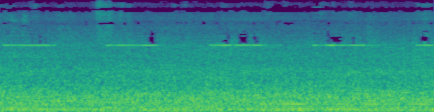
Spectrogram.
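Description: Steady din of a busy indoor exhibition hall, with a high electronic beep that repeats about once a second, each beep lasting about half a second.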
